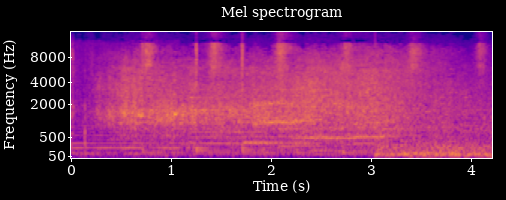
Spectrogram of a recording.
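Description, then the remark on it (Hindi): A car engine revs hard and climbs through the gears as the car is driven very fast, speeding away with a sustained tire squeal over a steady roar of road noise. Loud, no voices. “बाबा जान, बहुत तेज गाड़ी चला रहे हैं आप, आहिस्ता करें।”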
